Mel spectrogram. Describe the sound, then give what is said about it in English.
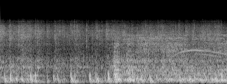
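Hooves clip-clop as horses are driven, a quick, busy patter of hoofbeats over a constant rolling noise, fairly loud throughout. “You drive them horses.”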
